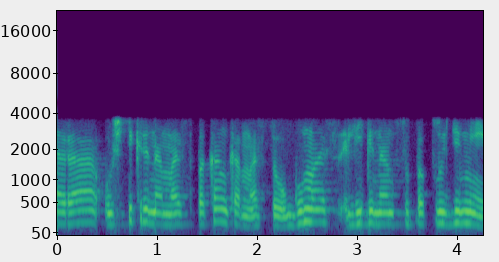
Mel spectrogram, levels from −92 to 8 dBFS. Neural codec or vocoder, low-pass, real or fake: none; 3.6 kHz; real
